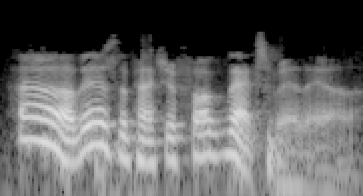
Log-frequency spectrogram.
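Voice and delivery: a high, pleased "found them" voice; mock enemy forecaster. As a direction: play the gloating Argentine forecaster. Mimicking the Argentinian Met officer.

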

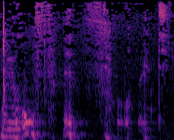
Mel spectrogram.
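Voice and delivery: breaking into laughter while telling it; laughing. Real, not acted. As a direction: let the words dissolve into chuckles. Laughs telling of tumbling forward.

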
